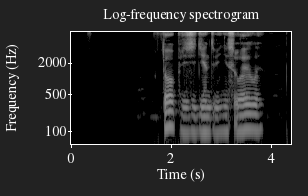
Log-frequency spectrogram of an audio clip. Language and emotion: Russian, sad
